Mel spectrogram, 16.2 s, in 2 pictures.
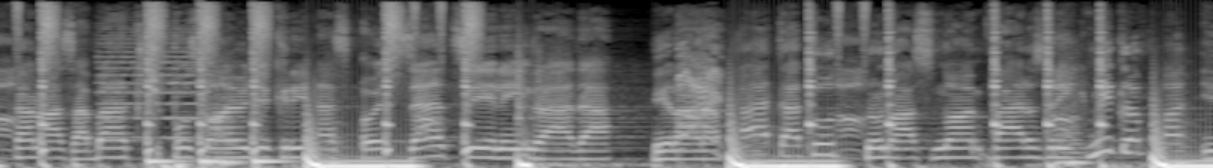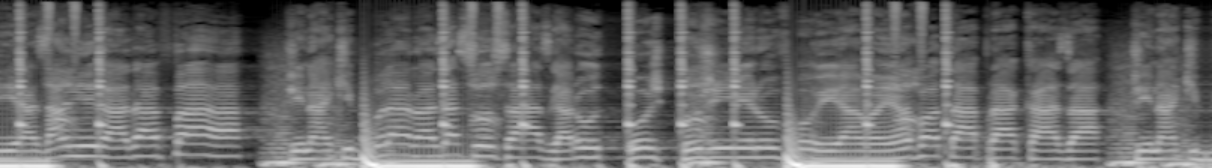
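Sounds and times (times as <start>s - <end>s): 
deep bass: 1.0s - 3.0s, 4.9s - 5.7s, 7.1s - 8.6s, 9.9s - 11.4s, 12.7s - 14.2s, 15.6s - 16.1s.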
